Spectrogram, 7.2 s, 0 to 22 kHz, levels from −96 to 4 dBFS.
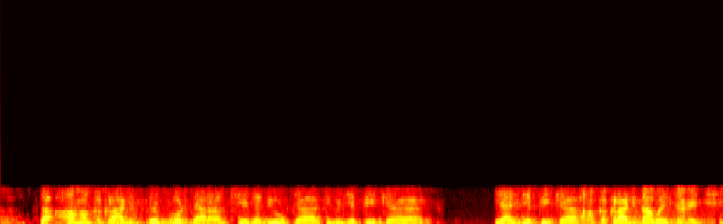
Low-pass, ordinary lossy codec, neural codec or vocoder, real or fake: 3.6 kHz; none; none; real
